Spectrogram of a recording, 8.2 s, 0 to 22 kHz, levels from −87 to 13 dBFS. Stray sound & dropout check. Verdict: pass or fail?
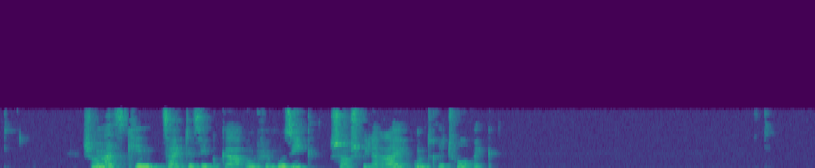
pass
